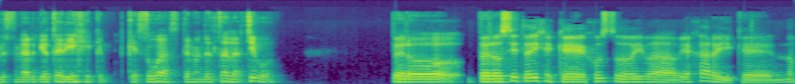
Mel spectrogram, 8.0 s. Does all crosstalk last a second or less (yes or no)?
yes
